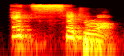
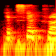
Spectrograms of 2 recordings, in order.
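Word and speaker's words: et cetera: ஸோ இது வந்து இங்கிலீஷ்ல வந்து நிறைய பேர் எக்ஸெட்ரா என்றுவாங்க. So that is wrong. It's நாட் எக்ஸெட்ரா, இட்ஸ் எட்ஸெட்ரா. That's the correct word.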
